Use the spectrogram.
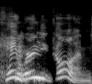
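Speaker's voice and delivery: high, keen asking; eager question. Retold or imitated. Retelling asking his wife, high and eager. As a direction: ask her eagerly, pitch way up. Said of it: "I'm like".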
